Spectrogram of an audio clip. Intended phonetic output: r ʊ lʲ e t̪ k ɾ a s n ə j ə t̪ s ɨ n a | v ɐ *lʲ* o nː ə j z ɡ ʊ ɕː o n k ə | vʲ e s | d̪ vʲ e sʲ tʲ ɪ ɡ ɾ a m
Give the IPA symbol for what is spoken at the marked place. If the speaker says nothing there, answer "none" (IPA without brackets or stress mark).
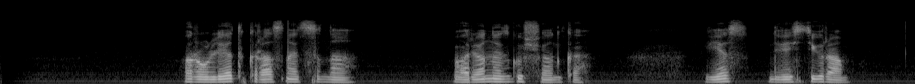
ɾʲ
